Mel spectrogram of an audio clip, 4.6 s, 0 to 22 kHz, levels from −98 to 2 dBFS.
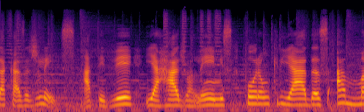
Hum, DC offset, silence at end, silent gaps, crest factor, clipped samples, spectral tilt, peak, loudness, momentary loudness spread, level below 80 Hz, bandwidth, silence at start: none; under 0.1%; 0 s; none; 20 dB; under 0.1%; -5 dB/octave; -4 dBFS; -23 LUFS; 10 LU; -50 dBFS; 14 kHz; 0 s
